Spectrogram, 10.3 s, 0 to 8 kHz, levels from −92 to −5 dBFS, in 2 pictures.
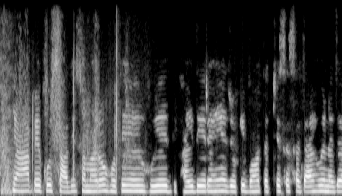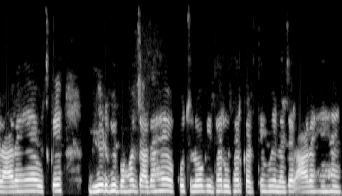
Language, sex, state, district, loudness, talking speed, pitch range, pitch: Hindi, female, Chhattisgarh, Balrampur, -14 LUFS, 215 wpm, 215-230 Hz, 225 Hz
